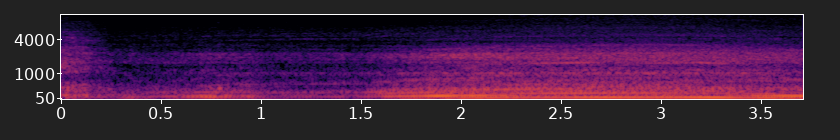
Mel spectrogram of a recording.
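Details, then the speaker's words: Dodge (Avenger/Journey/Chrysler 200) after repair fixing a cats-fighting noise: quiet idle then clean smooth rev with no howl or whine; oscilloscope and touch show vibration gone, normal engine sound. "es el río normal del motor pero pues también como se dieron cuenta en el en el osciloscopio ya también se ve que no no y también les digo ya si yo le toco ya no se sienta la vibración ahí ya no se escucha"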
